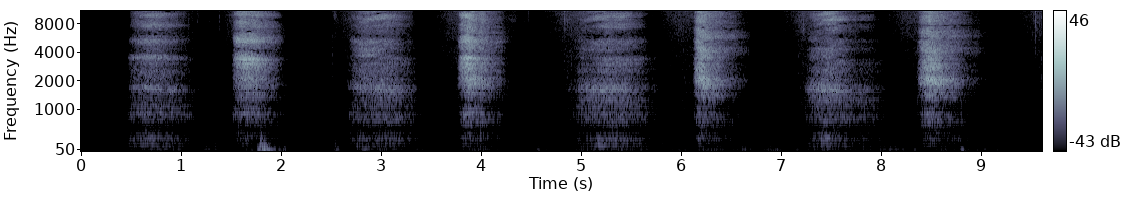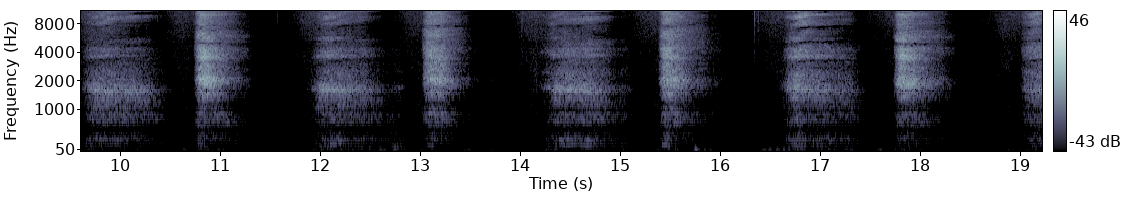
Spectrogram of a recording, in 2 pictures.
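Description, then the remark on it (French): Loud, steady breathing in and out through both nostrils during a belly-breathing exercise, roughly fifteen forceful breaths in a regular, fairly quick rhythm, alone with no talking. “Euh, je n'ai pas précisé que la respiration, elle se fait uniquement avec les deux narines.”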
